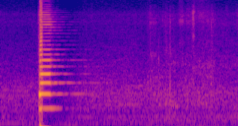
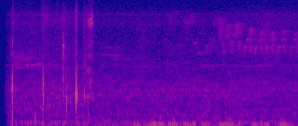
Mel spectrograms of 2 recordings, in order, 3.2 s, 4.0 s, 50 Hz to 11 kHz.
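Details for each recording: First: 2003 Honda Element after horn replacement, front bumper refitted: one short clean steady low-tone honk, no rasp; much better than the weak old horn though not very loud. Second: 2003 Honda Element stock horn, weak thin nasal goose-like honk in two short blasts with little punch, too quiet for traffic; owner replacing it after one and a half years of ownership.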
